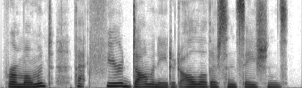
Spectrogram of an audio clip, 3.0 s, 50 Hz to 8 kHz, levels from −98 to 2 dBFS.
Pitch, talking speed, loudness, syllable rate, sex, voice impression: 210 Hz, 180 wpm, -16 LUFS, 6.0 syllables/s, female, feminine, slightly young, slightly fluent, slightly cute, refreshing, slightly intense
